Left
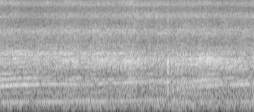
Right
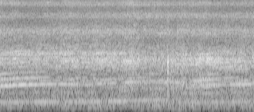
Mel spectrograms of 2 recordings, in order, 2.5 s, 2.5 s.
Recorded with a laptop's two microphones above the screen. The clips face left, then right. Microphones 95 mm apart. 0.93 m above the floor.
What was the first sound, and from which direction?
Only background noise.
